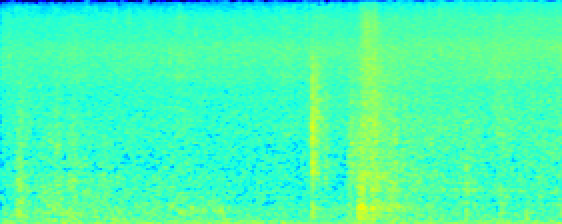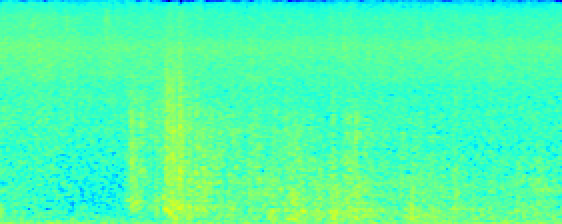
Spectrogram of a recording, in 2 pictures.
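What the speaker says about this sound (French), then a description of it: "Oh l'orage!" Video game thunderstorm with steady rain hiss throughout and two loud thunder cracks rumbling out, one early and one midway, with no voices.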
